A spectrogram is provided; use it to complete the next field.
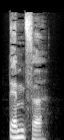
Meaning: nominative/accusative/genitive plural of Dampf
- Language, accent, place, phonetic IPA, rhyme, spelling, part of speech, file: German, Germany, Berlin, [ˈdɛmp͡fə], -ɛmp͡fə, Dämpfe, noun, De-Dämpfe.ogg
